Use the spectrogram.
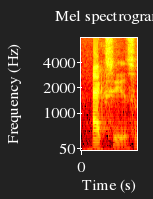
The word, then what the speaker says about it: axes: three axis of movement axes by the way ax es is how you say the plural of axis we're not dropping up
